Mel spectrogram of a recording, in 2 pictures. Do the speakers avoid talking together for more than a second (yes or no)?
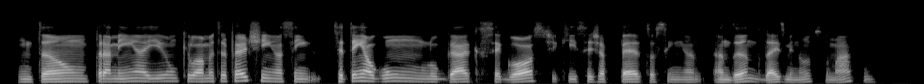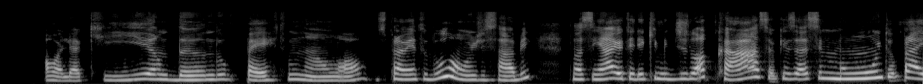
yes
